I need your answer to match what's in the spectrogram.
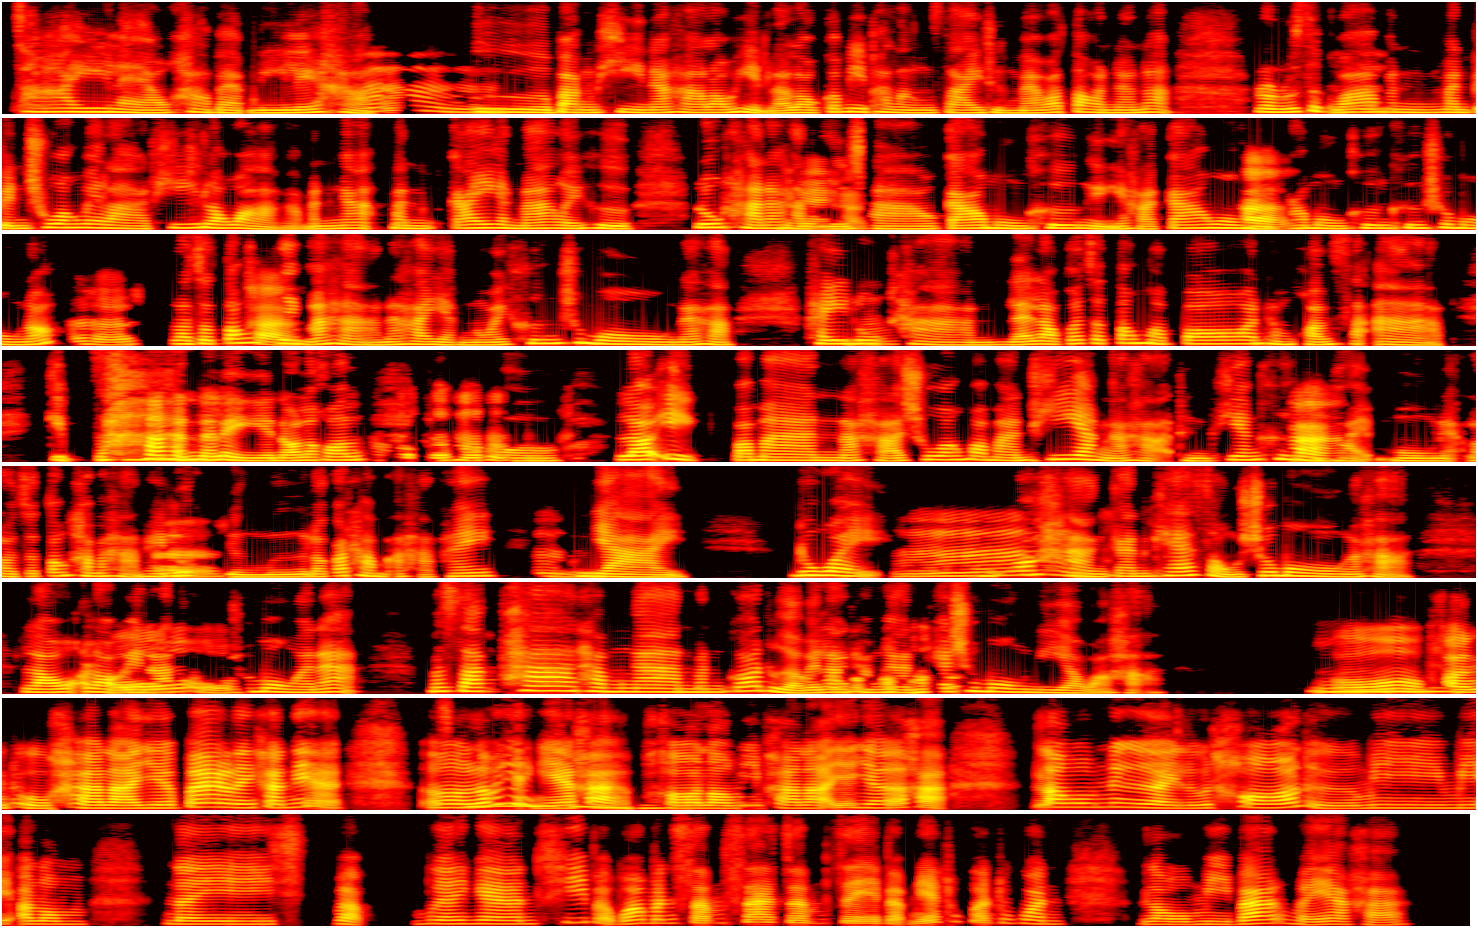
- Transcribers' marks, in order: laughing while speaking: "เก็บจาน"; chuckle; drawn out: "หือ"; laugh
- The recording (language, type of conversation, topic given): Thai, podcast, คุณจัดการกับความขี้เกียจอย่างไรเมื่อต้องทำงานเชิงสร้างสรรค์?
